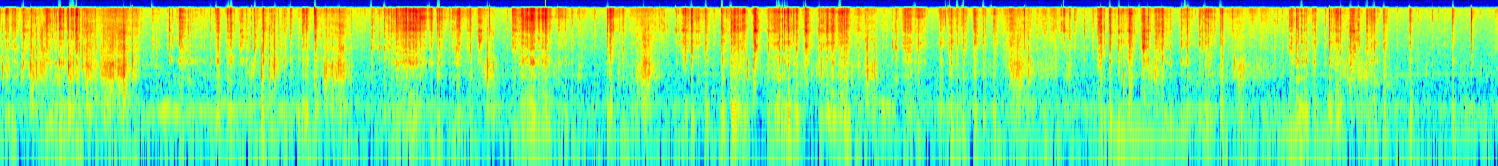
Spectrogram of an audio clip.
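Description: A solid grey-black speckled dry soap bar is held in the hand and scraped and cut with a utility knife blade, played back at double speed. Dense, rapid dry scraping and crisp crumbling cuts run continuously, bright and gritty, with short sharp snaps over a faint low rumble.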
